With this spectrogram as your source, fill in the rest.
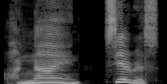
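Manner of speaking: viel höher und lauter, entsetzt aufrufend; erschrocken. A narrator's reading. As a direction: ein entsetzter Ausruf beim Lesen. Erschreckende Zeitungsnachricht über Sirius. (Hermine erschrickt über die Zeitung, entsetzter Ausruf)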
